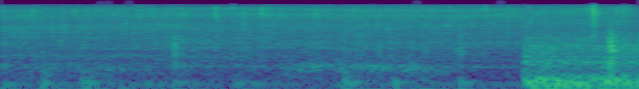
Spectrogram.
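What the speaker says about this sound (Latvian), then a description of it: "mēs pieliksim klāt sēnes, bišķi apcepsim" Mushrooms added to a pan with browning onions sizzle and fry steadily at close range, the hiss swelling louder near the end as the pan heats up; no one speaks.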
